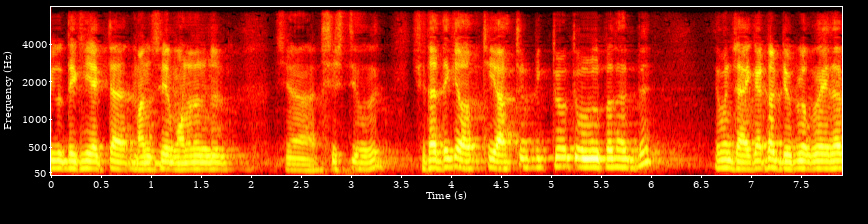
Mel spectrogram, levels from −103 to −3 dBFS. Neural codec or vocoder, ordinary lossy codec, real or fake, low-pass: codec, 16 kHz, 1.1 kbps, Voila-Tokenizer; none; fake; 7.2 kHz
